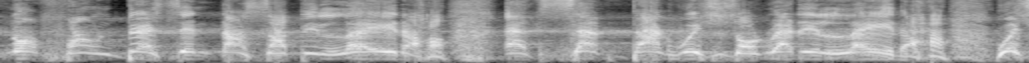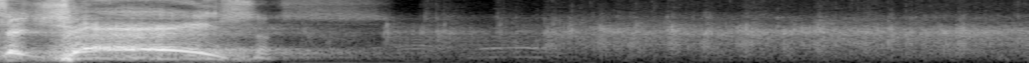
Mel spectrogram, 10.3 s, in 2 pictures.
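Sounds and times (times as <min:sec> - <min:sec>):
speech: 0:00.1 - 0:06.7
crowd clapping: 0:07.0 - 0:10.2.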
